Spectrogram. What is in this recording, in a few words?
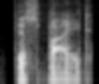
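"despite", American English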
